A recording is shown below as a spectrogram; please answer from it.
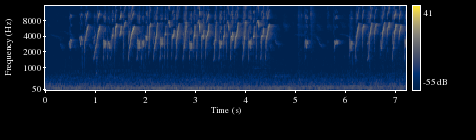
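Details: Mantenan gunung song for training caged birds to sing: long, fast streams of high sweeping chirps and trills, a short pause, then the rapid phrase starts again, with faint low background noise.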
